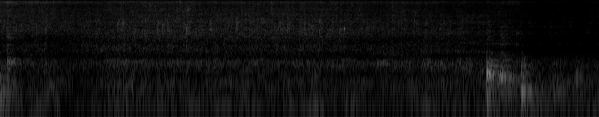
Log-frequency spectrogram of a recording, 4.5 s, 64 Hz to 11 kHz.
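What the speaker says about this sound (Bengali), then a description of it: "মিডিয়ামের চেয়েও কম আছে চিকেনগুলো ভেজে নিতে হবে 7 মিনিট।" Chicken pieces for tandoori chicken fry over low heat in a pan, a steady soft sizzle that goes on throughout, with a couple of faint knocks near the end.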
